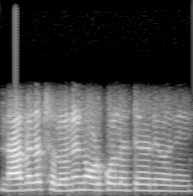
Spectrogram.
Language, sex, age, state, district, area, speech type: Kannada, female, 18-30, Karnataka, Gulbarga, urban, conversation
